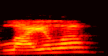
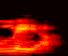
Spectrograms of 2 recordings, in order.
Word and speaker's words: Leah: I grew up Lila, and I later adapted to Leah.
